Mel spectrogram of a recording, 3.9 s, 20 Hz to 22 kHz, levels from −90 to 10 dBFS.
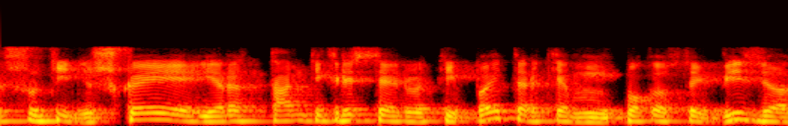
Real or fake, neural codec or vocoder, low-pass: real; none; 5.4 kHz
